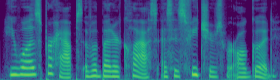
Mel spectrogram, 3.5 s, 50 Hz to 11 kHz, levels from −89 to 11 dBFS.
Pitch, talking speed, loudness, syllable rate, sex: 215 Hz, 220 wpm, -17 LUFS, 5.3 syllables/s, female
